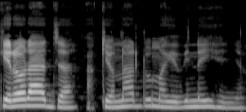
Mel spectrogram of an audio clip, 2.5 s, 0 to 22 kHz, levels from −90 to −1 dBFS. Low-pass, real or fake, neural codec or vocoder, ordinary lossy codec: 19.8 kHz; real; none; none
